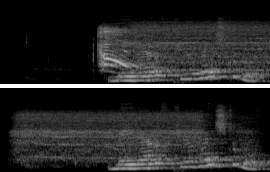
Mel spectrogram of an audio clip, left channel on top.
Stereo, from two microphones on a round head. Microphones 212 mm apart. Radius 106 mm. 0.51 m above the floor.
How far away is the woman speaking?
About 6 m.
